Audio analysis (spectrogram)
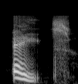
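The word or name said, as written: eight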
